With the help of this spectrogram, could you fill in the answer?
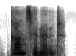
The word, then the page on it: consonant: Indian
